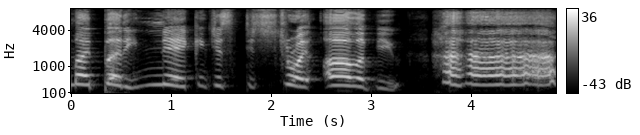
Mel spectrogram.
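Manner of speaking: very high, very slow lame-dude voice, long drawn ha. Retelling what a guy said while playing Halo: imitating Brandon's voice. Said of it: "Imagine coming in with a voice like that".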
